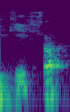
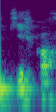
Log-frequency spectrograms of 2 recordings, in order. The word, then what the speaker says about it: Kirchhoff: Para os circuitos que faz sentido aplicar as leis de Kirchhoff, ou de Kirchhoff, se vocês preferirem a pronúncia mais próxima do original, que são os chamados, quando é que eu aplico as leis de Kirchhoff?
